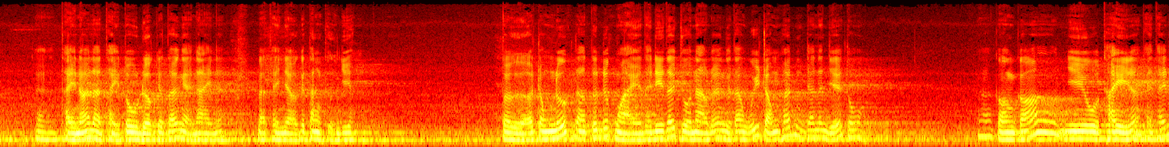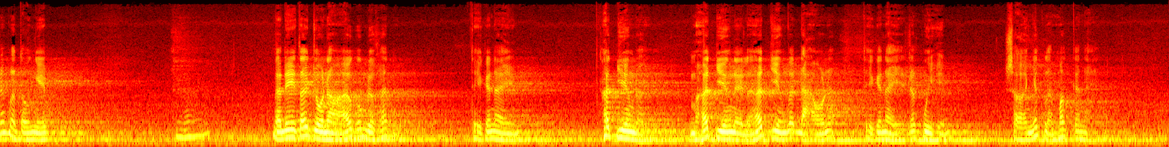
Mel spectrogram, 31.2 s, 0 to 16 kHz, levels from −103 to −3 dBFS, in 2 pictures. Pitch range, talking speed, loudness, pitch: 125-145 Hz, 170 wpm, -19 LUFS, 135 Hz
